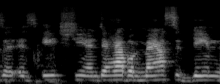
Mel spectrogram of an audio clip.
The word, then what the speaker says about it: Etienne: His way of pronouncing his last name is not Etienne. He says HTN because he says in the New Orleans Cajun area, you pronounce it with an H.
